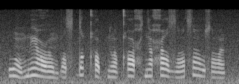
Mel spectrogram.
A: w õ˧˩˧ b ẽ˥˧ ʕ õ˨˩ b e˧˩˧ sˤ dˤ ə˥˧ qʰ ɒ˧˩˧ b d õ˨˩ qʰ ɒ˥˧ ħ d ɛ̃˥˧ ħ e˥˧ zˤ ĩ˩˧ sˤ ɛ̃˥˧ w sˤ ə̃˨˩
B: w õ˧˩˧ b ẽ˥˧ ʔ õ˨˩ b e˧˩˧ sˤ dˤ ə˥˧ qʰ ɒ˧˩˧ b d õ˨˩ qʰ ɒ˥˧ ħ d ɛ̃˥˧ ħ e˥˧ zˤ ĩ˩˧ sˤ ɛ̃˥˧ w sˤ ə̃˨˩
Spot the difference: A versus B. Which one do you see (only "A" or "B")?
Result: A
